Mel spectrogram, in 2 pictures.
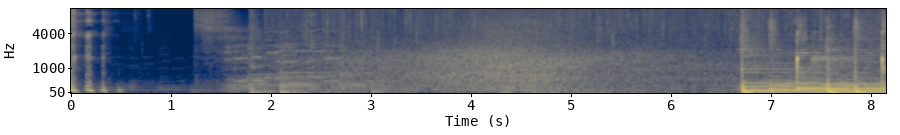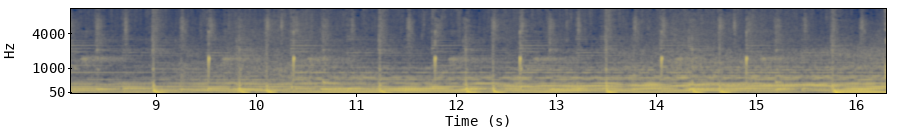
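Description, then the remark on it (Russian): A steady, soft hiss of light rain falling by day on a city square near Place Clichy under a charcoal sky, with a few faint tones at the start, before loud, rhythmic music abruptly takes over and buries it. “Правда, небольшой, дождливый, чувствуется, там идет день.”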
